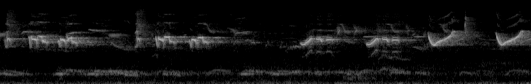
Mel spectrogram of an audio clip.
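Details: Springtime song thrush song, captured with a Huawei P30 Pro phone: bright whistled phrases repeated several times, ending in a run of rising upswept notes given again and again, while a soft low cooing continues behind.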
